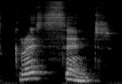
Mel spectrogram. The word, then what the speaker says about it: crescent: So after S, as I told you, after S, crescent, crescent, crescent. Here C will become silent.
